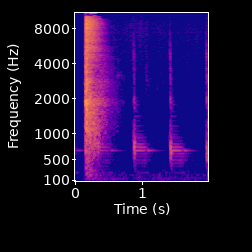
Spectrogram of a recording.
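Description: Trailer music: one loud, sudden percussive hit that rings out for about half a second, followed by two softer plucked notes on the same beat.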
